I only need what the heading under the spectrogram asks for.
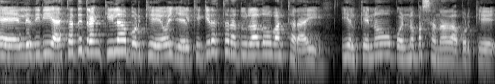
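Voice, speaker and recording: A woman with an Andalusian accent speaks at a fairly quick pace. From Andalusia, Spain. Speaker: podcast host. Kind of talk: motivational monologue. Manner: careful enunciation.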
